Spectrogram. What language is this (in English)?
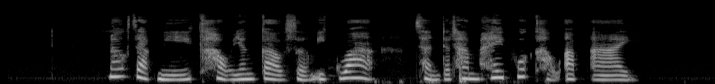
Thai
